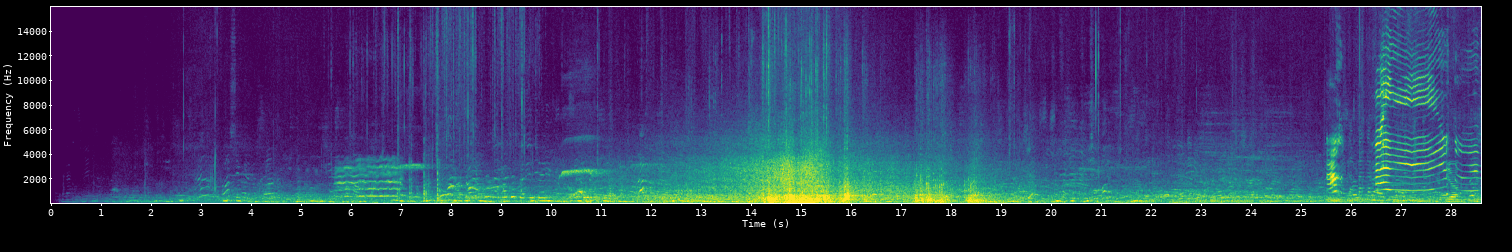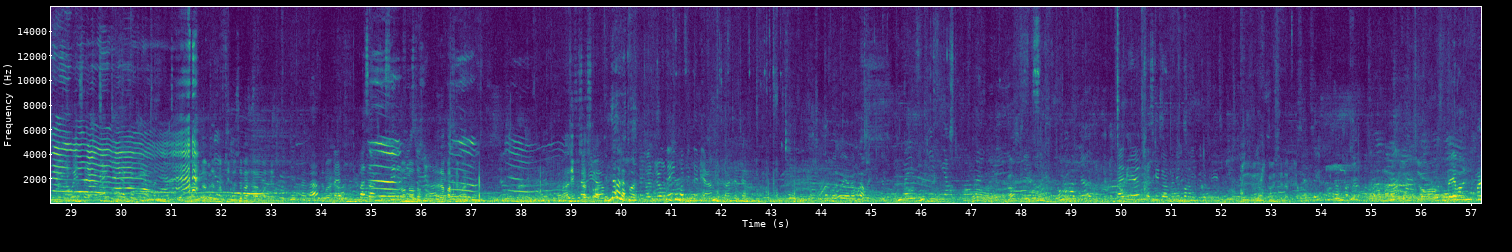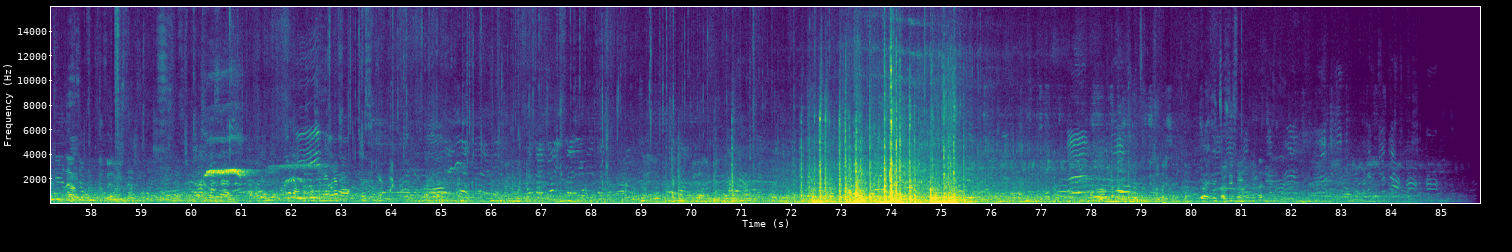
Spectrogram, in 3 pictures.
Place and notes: Mont-Saint-Guibert, Belgique - Soapbox race
A soapbox race in Mont-St-Guibert. A little girl is crying.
